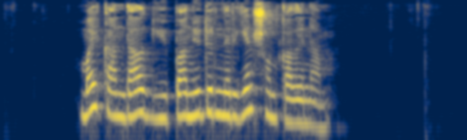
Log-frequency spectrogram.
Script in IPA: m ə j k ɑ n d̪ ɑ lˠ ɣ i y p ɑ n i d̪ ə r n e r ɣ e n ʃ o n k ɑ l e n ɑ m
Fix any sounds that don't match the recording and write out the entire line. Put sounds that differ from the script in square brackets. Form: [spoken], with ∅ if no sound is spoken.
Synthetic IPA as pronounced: m ə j k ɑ n d̪ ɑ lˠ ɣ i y p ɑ n [y] d̪ ə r n e r ɣ e n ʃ o n k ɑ l e n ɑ m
